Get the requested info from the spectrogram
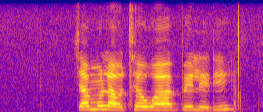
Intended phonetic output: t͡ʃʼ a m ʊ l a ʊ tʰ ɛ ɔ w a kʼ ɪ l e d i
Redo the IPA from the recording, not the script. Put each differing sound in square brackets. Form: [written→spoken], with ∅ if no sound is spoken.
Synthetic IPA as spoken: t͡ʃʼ a m ʊ l a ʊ tʰ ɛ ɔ w a [kʼ→pʼ] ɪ l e d i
